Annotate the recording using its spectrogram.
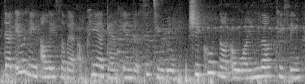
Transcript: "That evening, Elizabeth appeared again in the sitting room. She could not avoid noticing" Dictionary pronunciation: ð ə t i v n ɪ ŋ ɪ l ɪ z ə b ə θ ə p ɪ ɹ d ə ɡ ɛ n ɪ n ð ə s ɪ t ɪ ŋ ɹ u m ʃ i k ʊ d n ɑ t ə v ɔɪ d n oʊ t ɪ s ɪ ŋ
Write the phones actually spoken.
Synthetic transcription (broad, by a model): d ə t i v n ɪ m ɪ l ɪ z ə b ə t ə p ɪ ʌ ə ɡ ɛ n ɪ n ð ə s ɪ t ɪ ŋ ɹ u m ʃ i k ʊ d n ɑ t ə w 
